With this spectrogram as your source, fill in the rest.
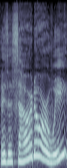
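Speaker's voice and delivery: rising end on wheat, never dropping. Imitating a man who never goes down in his inflection: rising end on wheat. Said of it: "he never goes down in his inflection. ... Like that".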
